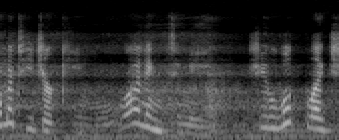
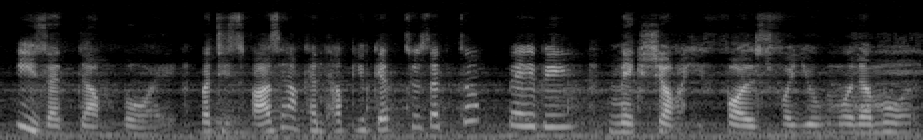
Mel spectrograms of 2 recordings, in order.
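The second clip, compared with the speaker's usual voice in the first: softer conspiring voice; scheming hush; 4 semitones lower, 9 dB quieter than usual. Acted. Mom plotting with Natasha, soft conspiring voice. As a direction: murmur the plan to your daughter.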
